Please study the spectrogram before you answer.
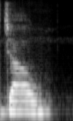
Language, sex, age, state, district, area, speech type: Nepali, female, 18-30, West Bengal, Darjeeling, rural, read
